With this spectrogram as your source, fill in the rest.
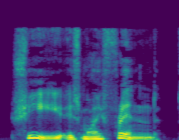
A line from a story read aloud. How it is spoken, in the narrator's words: said Nutt calmly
